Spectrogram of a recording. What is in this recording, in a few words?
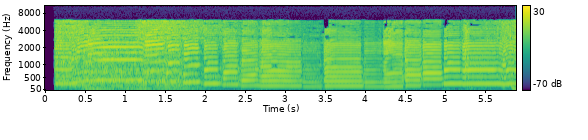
solo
